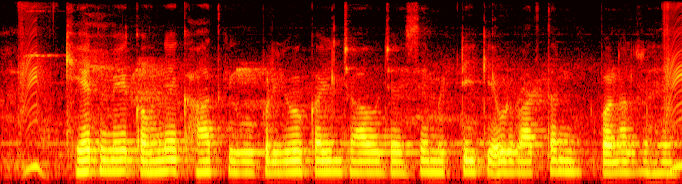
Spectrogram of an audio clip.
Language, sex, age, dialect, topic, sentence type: Bhojpuri, male, 41-45, Western, agriculture, question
